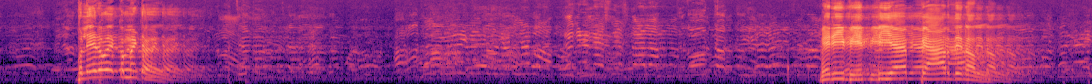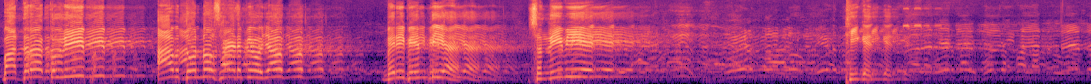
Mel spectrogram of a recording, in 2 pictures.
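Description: A man announces loudly over a loudspeaker, heard outdoors.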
